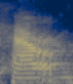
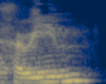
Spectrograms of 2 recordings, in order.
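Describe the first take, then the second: First: It is pronounced the way Americans say it. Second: It is pronounced the way other countries say it. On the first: "here in America, he called it harem" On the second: "in other countries, they call it the harem"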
